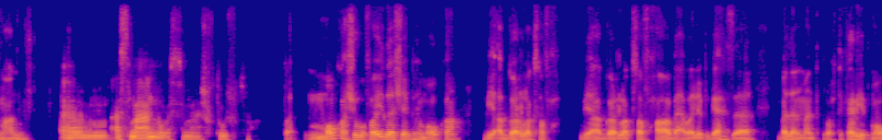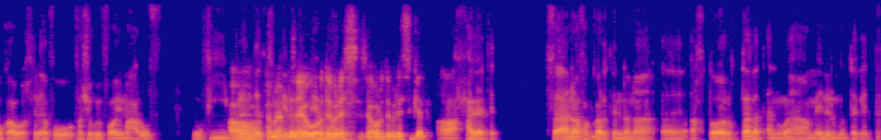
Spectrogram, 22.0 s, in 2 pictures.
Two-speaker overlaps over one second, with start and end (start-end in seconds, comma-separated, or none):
13.9-15.6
